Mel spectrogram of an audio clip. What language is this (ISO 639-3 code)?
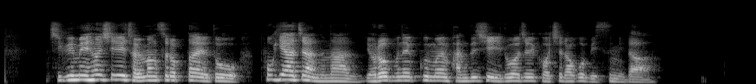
kor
